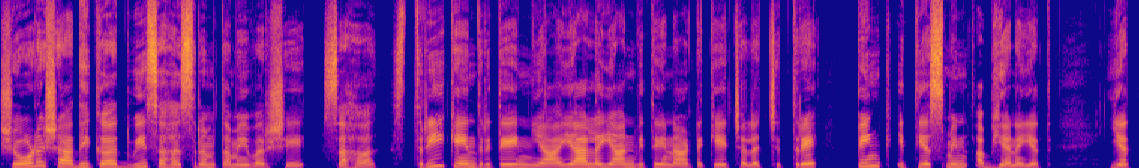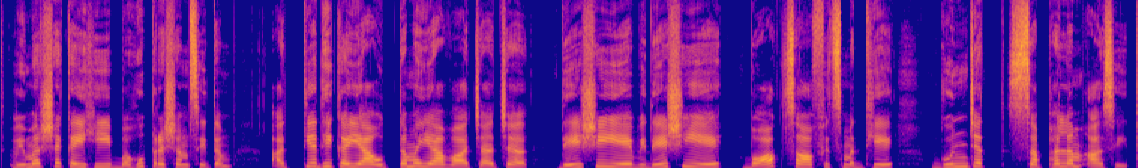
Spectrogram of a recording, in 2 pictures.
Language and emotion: Sanskrit, neutral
